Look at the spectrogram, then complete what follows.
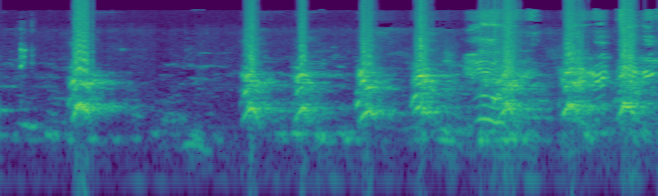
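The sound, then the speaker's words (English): A person imitates a chihuahua's yappy barking, with a run of sharp, high-pitched yips, one early and then a rapid burst of about seven, loud. “This bitch is really barking like a chihuahua.”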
